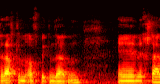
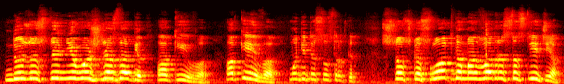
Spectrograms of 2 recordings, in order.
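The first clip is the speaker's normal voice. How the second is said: very high, loud drawn-out yelling; hammed-up Ukrainian shouting at Akiva; acted screaming; 9 dB louder than usual. (אויפגעהיצט שרייען אויף אוקראיניש)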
